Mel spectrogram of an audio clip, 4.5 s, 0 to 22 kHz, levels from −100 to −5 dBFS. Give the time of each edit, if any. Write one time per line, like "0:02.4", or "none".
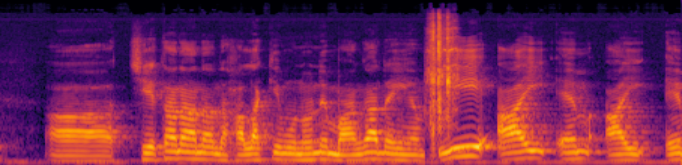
0:02.8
